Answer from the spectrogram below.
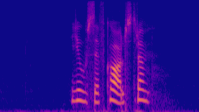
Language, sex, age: Swedish, female, 20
